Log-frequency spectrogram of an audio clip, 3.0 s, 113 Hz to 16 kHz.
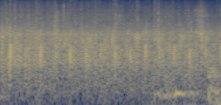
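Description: An audience at a Catholic evening service honoring a religious sisters' congregation's 50th founding anniversary breaks into applause, a steady wash of many hands clapping throughout.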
